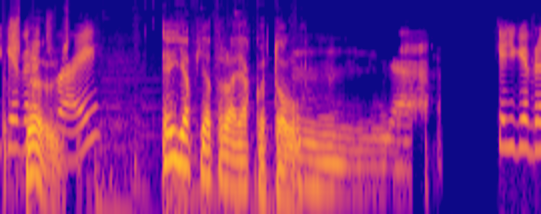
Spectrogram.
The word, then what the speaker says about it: Eyjafjallajökull: Eyjafjallajökull. It's actually way easier than you think. Let's have a look at how it would be spelled if we would spell it phonetically in English. Eyjafjallajökull, right?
